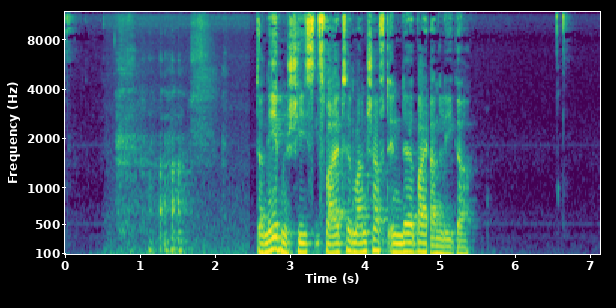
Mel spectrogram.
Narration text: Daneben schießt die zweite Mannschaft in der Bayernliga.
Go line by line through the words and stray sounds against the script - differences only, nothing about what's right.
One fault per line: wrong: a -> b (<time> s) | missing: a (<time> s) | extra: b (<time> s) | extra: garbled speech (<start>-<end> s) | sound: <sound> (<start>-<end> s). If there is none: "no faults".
sound: laugh (0.7-2.2 s)
missing: die (3.4 s)
sound: dropout (4.8-4.9 s)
